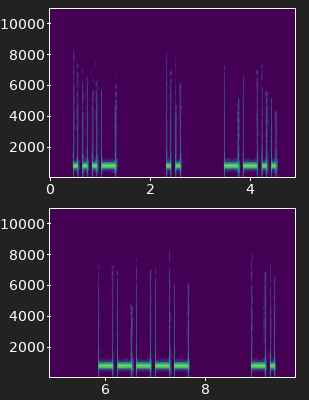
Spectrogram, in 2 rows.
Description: Morse code, heard as a keyed tone, about 13 wpm, spaced as for 6 wpm, 800 Hz. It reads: VIZ0N
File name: LEZIONI / 7 GF9Z / 7 GF9Z ws 12wpm 3321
